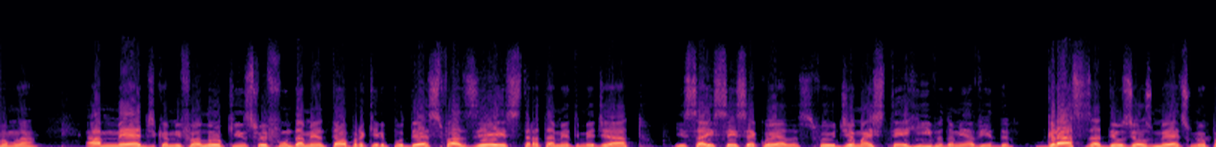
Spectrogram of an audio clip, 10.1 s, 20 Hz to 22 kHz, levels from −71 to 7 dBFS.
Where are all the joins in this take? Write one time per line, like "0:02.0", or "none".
0:05.5
0:08.5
